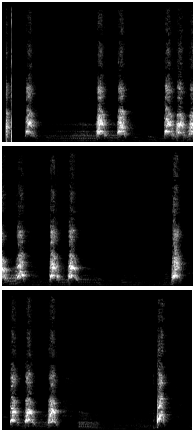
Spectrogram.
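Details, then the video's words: Female dog barking at her own reflection, short sharp barks in clusters of two to four, separated by pauses of about a second, some quiet gaps between groups. "What is she barking at?"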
